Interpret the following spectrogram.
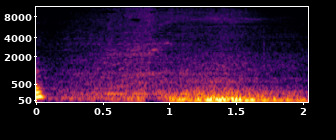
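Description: A van's engine running, a low rumble under a steady hiss that grows louder about halfway through.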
